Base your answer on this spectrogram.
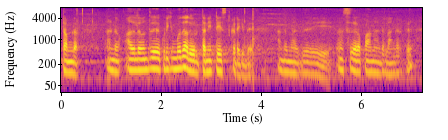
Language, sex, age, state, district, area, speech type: Tamil, female, 45-60, Tamil Nadu, Thanjavur, rural, spontaneous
